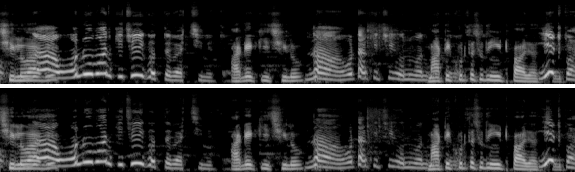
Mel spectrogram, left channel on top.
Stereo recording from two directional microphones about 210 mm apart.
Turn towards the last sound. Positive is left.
turn(degrees=-5)  # may be behind; listen again after turning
